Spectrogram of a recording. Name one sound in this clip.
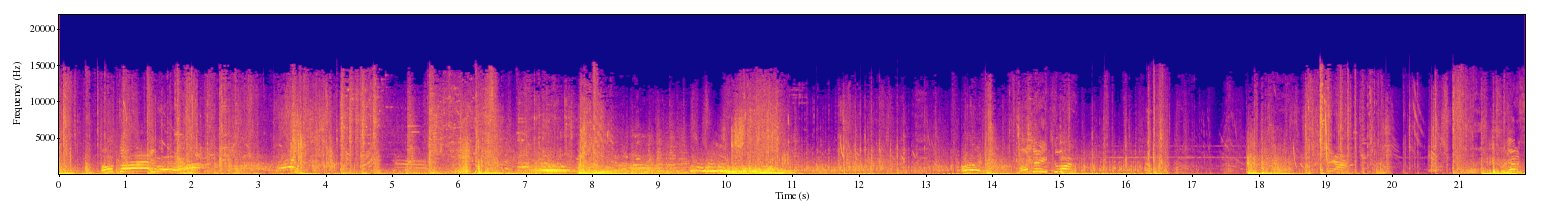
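A man shouts orders.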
